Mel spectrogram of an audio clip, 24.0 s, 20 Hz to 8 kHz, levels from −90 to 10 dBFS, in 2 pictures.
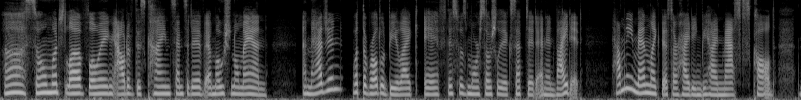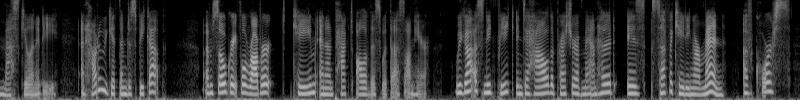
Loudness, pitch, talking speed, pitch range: -25 LUFS, 215 Hz, 195 wpm, 195-235 Hz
